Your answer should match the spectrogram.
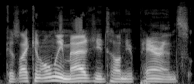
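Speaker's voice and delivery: ordinary delivery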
